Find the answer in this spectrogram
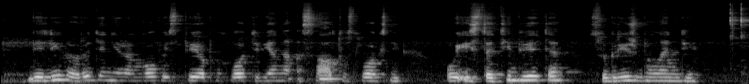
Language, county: Lithuanian, Alytus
